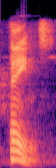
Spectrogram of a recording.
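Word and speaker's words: Haines: Hannes. H A I N E S. Oh. Oh, Hannes. Yeah. Do you know him? Well, there's a fellow named Hines used to fish. No, no, no, not Hines.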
